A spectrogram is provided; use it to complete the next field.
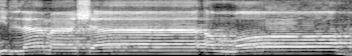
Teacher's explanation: Waqaf di situ boleh 2 sampai 6. Illa jangan ditahan Pak, cukup dihentak tapi halus. Illa 2 harokat, ma 2 harokat, syaa ini wajib 4 Pak ya, minimal 4 harokat.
